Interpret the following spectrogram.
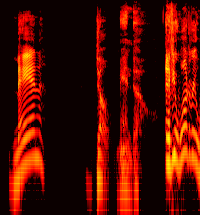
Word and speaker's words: Mando: It's pronounced Mando.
